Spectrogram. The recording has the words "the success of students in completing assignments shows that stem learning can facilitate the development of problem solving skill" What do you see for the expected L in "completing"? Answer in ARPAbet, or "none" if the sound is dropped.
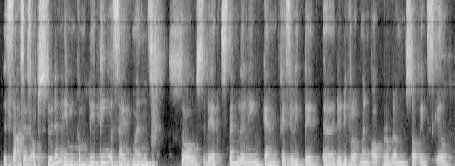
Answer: L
